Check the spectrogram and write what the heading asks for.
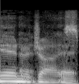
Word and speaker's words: Airnegize: Is that how you pronounce it? Yep. Energize. – Spelled Energize. – A-I-R-N-E-G-I-Z-E Capital.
